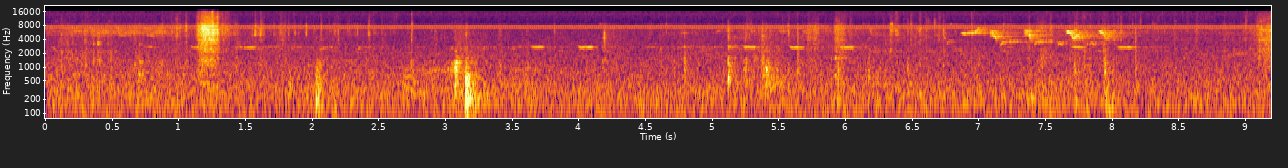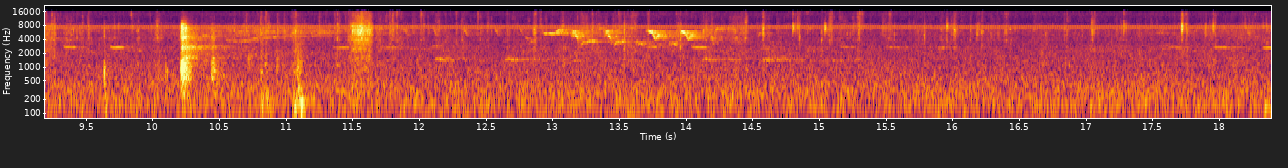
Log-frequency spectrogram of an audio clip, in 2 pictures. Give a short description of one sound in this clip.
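A rabbit crunches and munches on fresh leaves.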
